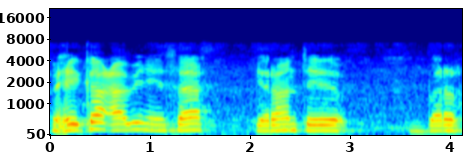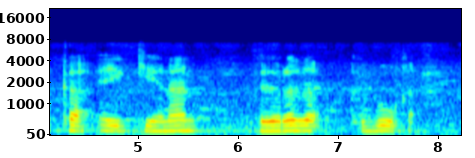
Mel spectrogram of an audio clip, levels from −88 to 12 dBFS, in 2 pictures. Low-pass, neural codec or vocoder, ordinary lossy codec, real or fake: 7.2 kHz; none; none; real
